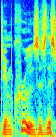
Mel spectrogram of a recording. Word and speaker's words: Qreuz: So I have this other show called E-commerce Undercover, and we had this guy from Germany on, and the name of his company is Q-R-E-U-Z, and he pronounced it Cruise.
